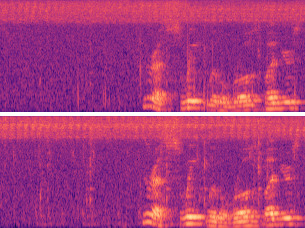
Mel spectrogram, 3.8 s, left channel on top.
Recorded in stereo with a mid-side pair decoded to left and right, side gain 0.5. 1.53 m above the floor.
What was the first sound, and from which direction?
A man speaking, 65° right.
